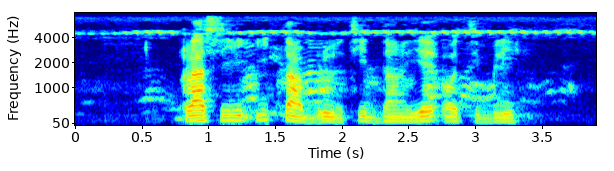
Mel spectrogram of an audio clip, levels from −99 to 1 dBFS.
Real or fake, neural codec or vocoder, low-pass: fake; vocoder, 44.1 kHz, 80 mel bands, Vocos; 7.2 kHz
